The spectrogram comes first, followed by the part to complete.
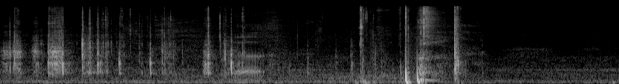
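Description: Steel AK-pattern magazine being worked in the magazine well of a Zastava M92 PAP: a quick run of small metallic clicks, then a few heavier knocks about four seconds in.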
